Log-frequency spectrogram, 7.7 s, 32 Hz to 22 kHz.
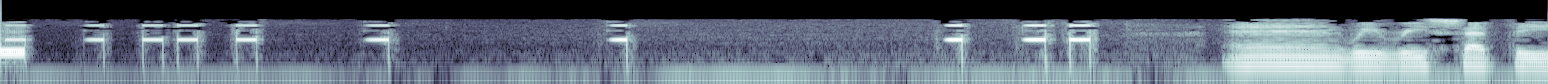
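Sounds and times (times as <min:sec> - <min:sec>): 
touch-tone telephone beeps dialing an outside line: 0:00.0 - 0:02.0
faint low hum: 0:00.0 - 0:07.7
speech: 0:07.2 - 0:07.7.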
